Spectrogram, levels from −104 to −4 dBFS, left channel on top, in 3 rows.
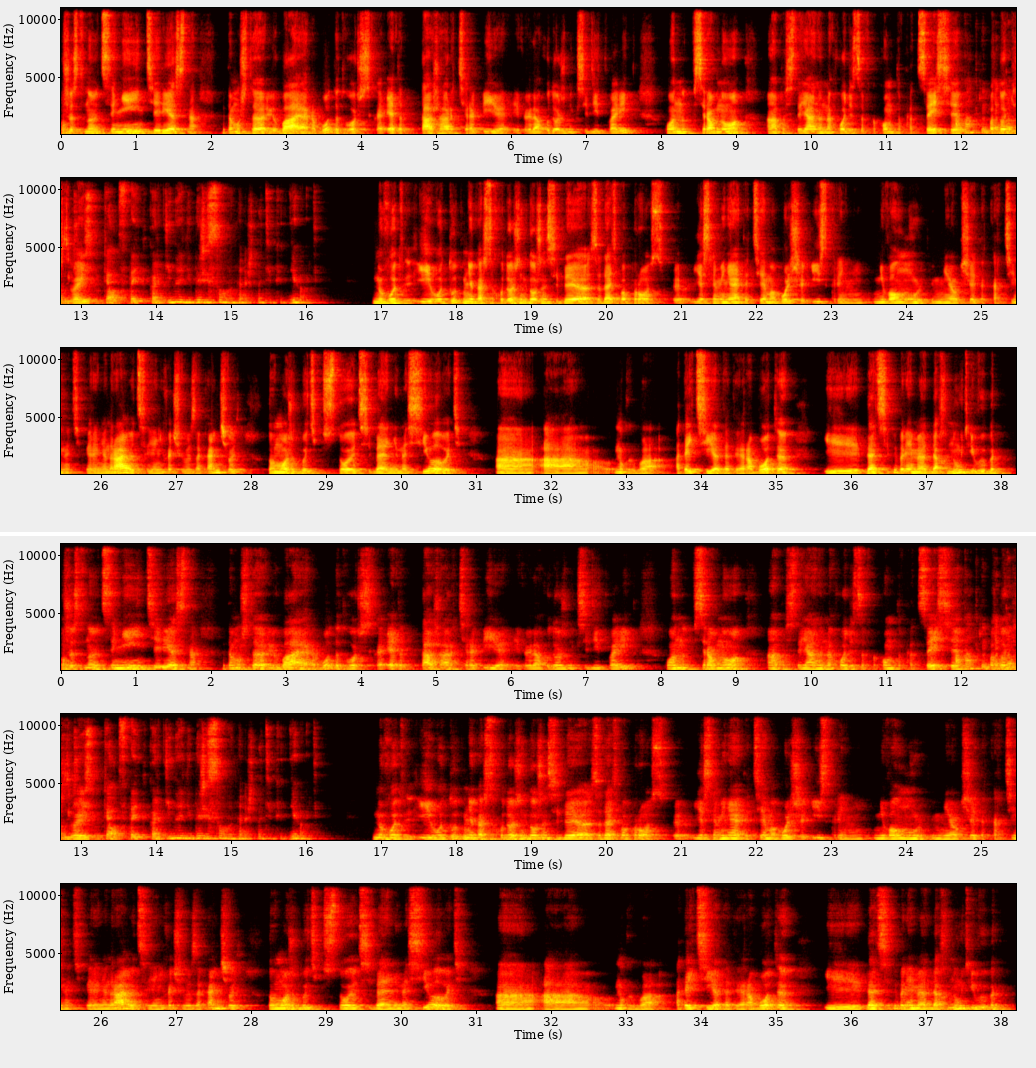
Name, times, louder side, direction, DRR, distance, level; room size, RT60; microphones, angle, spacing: voice 1, 0.0-1.8 2.2-7.6 8.1-9.1 9.4-10.7 10.9-11.1 11.4-12.0 12.5-13.1 16.9-27.8 28.2-30.7 31.3-33.4 33.8-35.2 35.7-37.9, left 3 dB, 85° left, 7 dB, 0.6 m, -32 dB
voice 2, 12.0-16.0, left 1 dB, 5° left, 2 dB, 0.6 m, -38 dB
4.1 x 3.3 x 3.6 m, 0.62 s
head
